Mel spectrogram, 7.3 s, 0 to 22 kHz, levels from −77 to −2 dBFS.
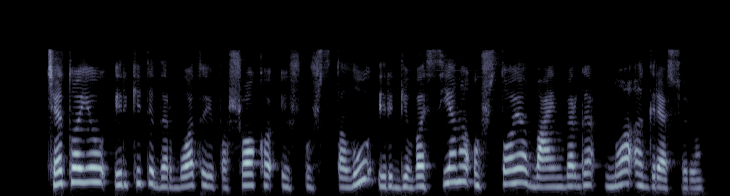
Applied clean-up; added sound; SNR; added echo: neural mask model DeepFilterNet 3.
